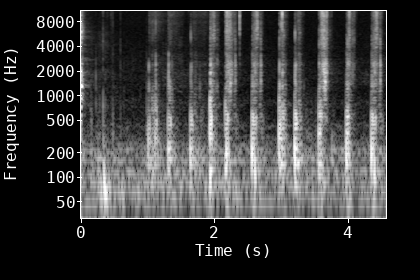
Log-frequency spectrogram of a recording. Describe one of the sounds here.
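Footsteps tap quickly down stone steps.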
